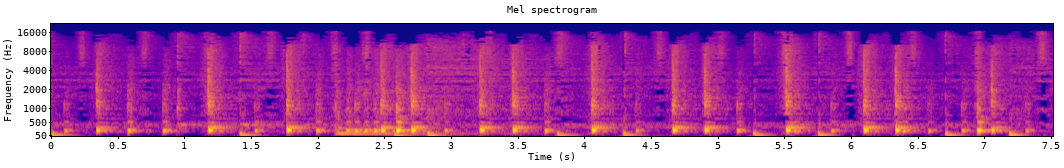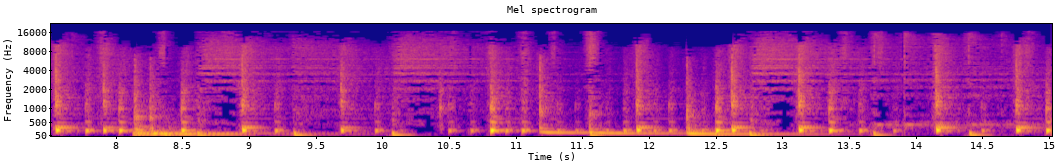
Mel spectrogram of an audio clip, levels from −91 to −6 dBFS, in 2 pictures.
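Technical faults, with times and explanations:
Throughout, transcoding between lossy codecs: the music likely passed through WMA then AAC, stacking both codecs' artefacts, with nothing above 16.6 kHz.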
